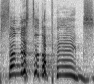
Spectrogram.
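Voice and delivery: very high, loud, drawn-out mock plea; desperate begging. Demons begging Jesus to go into pigs, high, loud pleading. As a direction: squeal it slowly as a frantic, over-the-top plea. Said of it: "they begged him".

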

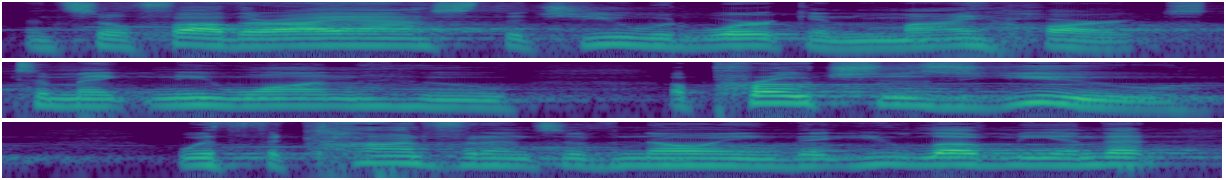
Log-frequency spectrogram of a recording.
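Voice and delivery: soft, low, sincere pastor's prayer; hushed, heartfelt prayer; closing prayer. Real, not acted. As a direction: close in quiet prayer before the congregation.

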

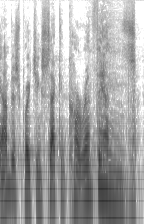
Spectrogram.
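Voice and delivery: ordinary talk, nothing marked

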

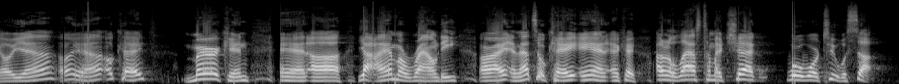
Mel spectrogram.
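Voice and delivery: loud, high cocky bravado; defiant young American. Retold or imitated. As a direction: puff up with mock patriotic swagger.

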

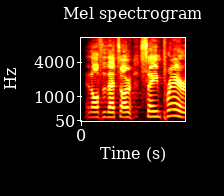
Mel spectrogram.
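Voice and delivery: usual speaking voice

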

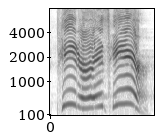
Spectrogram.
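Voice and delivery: high, loud and slow cry of joy; excited announcement. Acted. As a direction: call it out like amazing news. Girl announcing Peter at door.

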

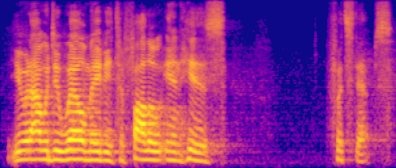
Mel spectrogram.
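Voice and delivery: ordinary delivery

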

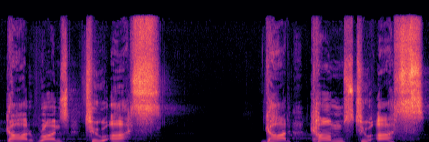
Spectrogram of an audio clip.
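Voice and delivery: very slow, word by word; slow emphasis. Real, not acted. Preacher slows to press the gospel on listeners. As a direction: let each word land. Preacher stressing key point.

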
